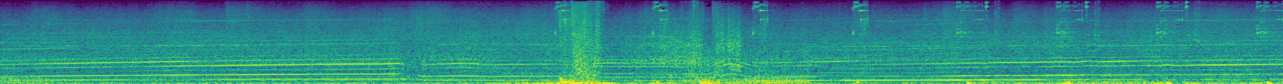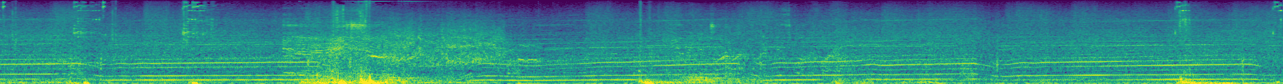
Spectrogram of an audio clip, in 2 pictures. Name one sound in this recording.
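A race car engine roars steadily, rising in pitch and dropping with each gear change.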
